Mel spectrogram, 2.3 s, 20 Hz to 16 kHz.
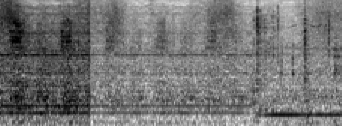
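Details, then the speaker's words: Epson SureColor P400-based A3 DTG UV flatbed printer showing 52H/71H errors; paper feed (PF) motor turning clockwise at start-up initialization with steady even hum, no grinding or clicking; normal paper feed motor. "Có vẻ như nó đang cố gắng cung cấp một trang. Đây là động cơ PF. Nghe hay đấy."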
